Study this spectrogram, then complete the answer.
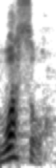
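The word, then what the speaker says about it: Wurst: I know how to. It's Wussel.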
